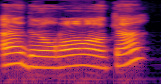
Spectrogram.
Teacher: Huruf tebal dibaca dengan mengangkat pangkal lidah karena RO di sini berharakat fathah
